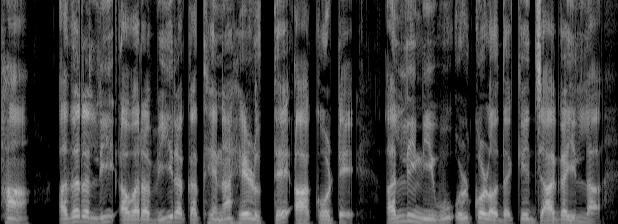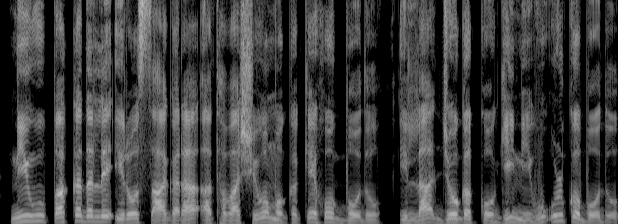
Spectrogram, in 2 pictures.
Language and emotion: Kannada, neutral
